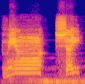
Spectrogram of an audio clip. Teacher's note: یہاں پہ نون ساکن کا اخفا ہوگا, نون ساکن کے بعد شین ہے اور شین حروف اخفا میں سے ہے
